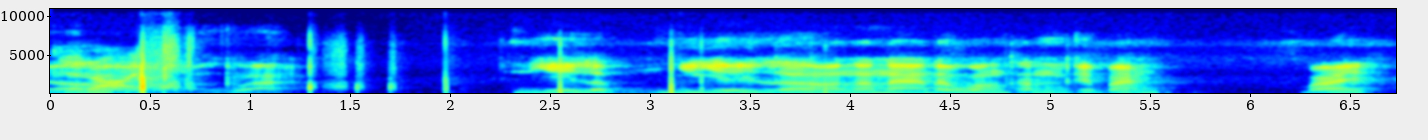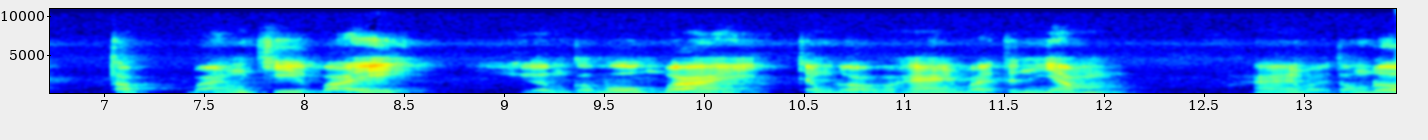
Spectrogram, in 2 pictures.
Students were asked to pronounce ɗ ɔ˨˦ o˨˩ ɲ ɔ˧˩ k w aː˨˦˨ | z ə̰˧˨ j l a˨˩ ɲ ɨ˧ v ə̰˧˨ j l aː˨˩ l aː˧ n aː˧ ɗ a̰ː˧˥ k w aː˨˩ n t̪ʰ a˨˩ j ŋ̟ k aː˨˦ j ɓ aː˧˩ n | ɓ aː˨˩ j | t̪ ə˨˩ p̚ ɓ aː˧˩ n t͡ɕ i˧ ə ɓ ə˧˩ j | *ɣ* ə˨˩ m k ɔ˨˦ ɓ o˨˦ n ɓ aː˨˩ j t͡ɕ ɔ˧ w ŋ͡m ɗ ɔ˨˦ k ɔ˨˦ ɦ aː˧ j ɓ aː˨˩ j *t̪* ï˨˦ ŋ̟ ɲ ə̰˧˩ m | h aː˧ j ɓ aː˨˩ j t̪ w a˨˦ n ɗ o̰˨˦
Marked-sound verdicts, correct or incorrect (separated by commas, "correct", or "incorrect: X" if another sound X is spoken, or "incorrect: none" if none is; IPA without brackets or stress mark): correct, correct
